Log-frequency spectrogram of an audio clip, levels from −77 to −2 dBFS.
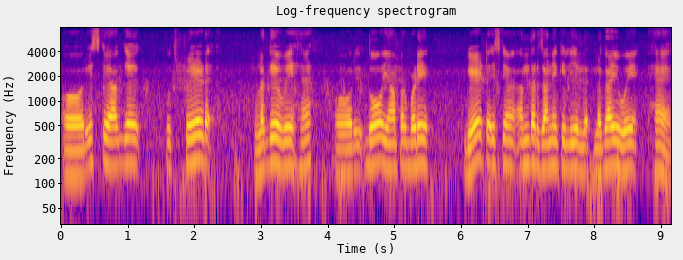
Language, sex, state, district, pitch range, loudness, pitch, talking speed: Hindi, male, Rajasthan, Bikaner, 145-170 Hz, -14 LUFS, 160 Hz, 145 wpm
